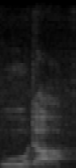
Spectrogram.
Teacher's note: I don't want a hard D like that, but use the tip of your tongue, and it needs to be dentalized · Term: dentalize the T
